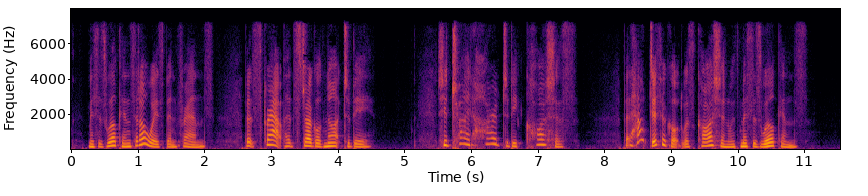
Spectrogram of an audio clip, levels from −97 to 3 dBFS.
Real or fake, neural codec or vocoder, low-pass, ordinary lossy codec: fake; codec, 16 kHz, 8 kbps, FunCodec, trained on Chinese and English, 25 frames a second; 7.2 kHz; MP3, 64 kbps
